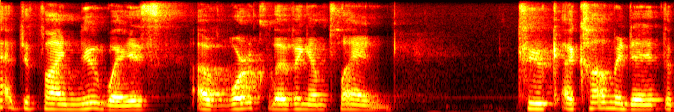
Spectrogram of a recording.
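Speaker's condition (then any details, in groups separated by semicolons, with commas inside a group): Cerebral palsy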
